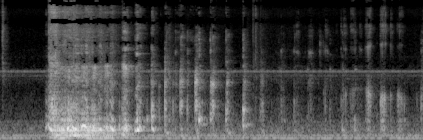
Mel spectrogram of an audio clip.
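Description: People laughing hard: a loud outburst a little under a second in, then a run of short, fainter bursts of laughter.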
